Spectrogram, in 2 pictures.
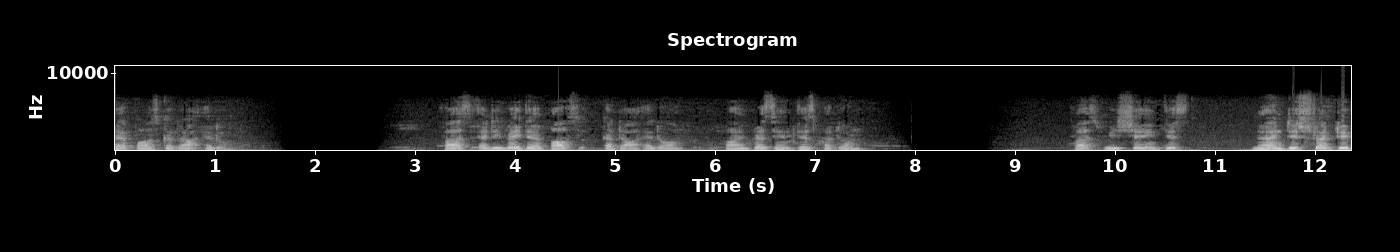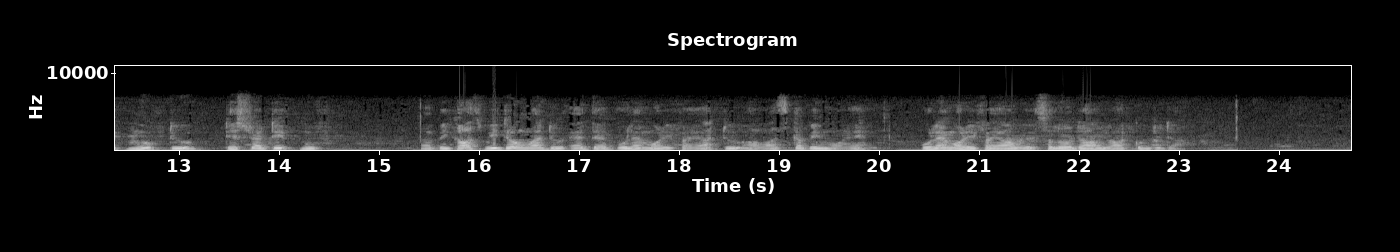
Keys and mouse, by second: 5.1 click, 10.3-13.0 drag, 24.2-24.7 drag.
